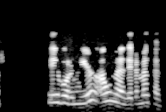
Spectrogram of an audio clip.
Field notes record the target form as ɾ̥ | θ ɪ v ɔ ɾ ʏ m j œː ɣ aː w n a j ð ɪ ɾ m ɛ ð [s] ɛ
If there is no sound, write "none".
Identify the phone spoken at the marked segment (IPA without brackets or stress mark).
θ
